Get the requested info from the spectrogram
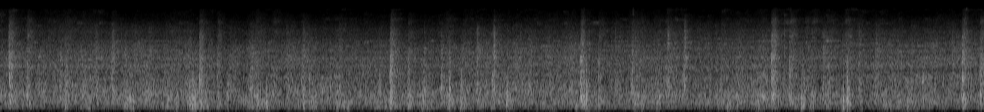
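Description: Tanzania Railways train running, heard from on board: a steady rushing noise with sharp, irregular clacks of the wheels over the rail joints, about one a second.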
